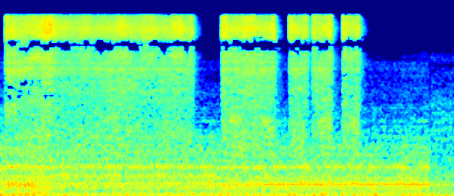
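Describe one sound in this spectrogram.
A spray gun hisses loudly in bursts, then stops.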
